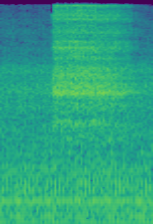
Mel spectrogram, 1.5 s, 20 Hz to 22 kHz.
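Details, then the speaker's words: Transfer-box shift motor from a 2002 Range Rover L322 4.4 V8 (stuck in transfer box neutral, no drive) bench-tested with voltage on the top two terminals: short, smooth high-pitched whine under a second. Motor okay. "spins now when I put the voltage to it that means the motor's okay"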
